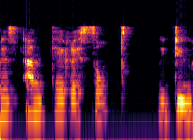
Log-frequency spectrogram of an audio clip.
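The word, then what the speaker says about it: intéressante: is no longer on the end the feminine pronunciation is anteressant we do say the t let's look at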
